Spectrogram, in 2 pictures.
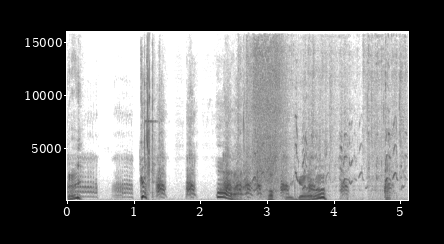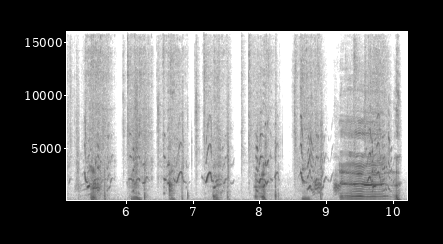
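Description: A man mumbles and grunts in a nasal, silly voice.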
